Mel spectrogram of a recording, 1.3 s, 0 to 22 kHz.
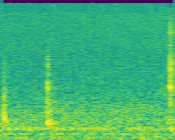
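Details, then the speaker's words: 2003 GMC Yukon 6.0L with code P0446 and the check engine light on: the EVAP vent solenoid under the truck, commanded via a scan tool, gives three crisp, separate clicks as the PID toggles venting and not venting. It is switching normally. "there's a clicking sound I I hope you can hear that and our PID is changing now it's venting now it's not venting venting"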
